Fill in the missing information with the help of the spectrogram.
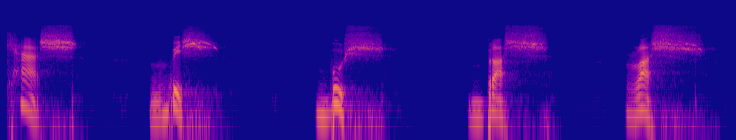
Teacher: The air escaping through the narrow gap between the hard palate and the front part of the tongue, producing audible friction or a hissing sound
